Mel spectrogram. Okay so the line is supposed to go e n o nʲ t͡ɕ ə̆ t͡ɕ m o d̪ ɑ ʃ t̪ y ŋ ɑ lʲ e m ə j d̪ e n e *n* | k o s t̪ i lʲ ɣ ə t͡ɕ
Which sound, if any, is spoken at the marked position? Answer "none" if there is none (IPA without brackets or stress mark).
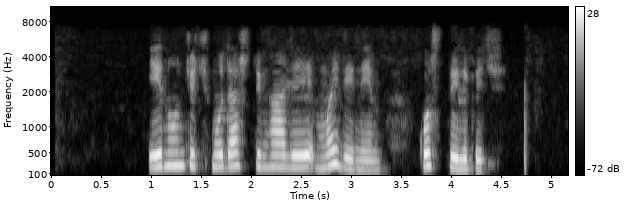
m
